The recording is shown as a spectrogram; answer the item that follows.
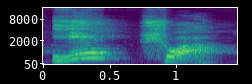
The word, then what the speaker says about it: Yeshua: Yud, Shin, Vav, Ai se pronuncia Yeshua.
